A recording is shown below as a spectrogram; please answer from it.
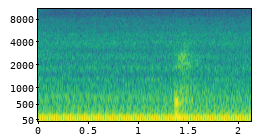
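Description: A steady low hum, like a machine or ventilation unit running, with one short spoken word about a second and a half in.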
